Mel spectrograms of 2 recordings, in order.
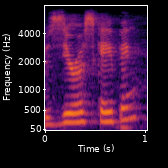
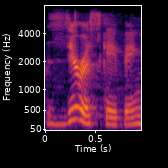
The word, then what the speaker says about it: xeriscaping: that we see to xeroscaping or xeriscaping as i discovered i had been incorrectly pronouncing it and there are other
